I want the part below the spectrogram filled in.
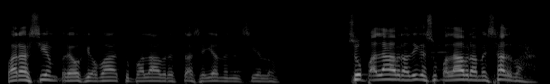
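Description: A male pastor preaching a fervent sermon, swinging from low murmurs to shouts, leading call-and-response and slipping into English phrases. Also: brisk, creaky. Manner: call-and-response, urging the congregation to repeat. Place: church service.

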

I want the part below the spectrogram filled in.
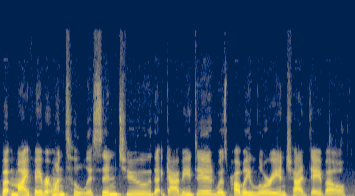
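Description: A woman's voice: on the high side, normal speed. A young woman guest from a true crime podcast, chatting casually and emphatically. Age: young adult. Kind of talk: casual chat.

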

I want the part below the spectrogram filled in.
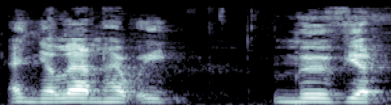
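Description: A Scottish man with a Fife accent gives his critique in casual conversation. His voice sits at an ordinary pitch, and his words come out mumbled through a barely open mouth. He is blunt and swears freely. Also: completely flat delivery, moderate pace, darkish tone. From Fife, Scotland. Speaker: music critic on a hip hop review show. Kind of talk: casual chat.

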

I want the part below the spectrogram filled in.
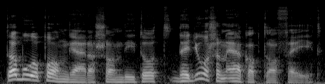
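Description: Man, storybook narrator, lively up-and-down pitch, expressive reading.

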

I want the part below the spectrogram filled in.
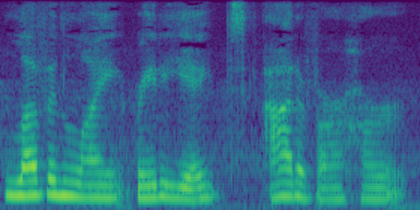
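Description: A woman guiding a meditation, speaking in a calm, soothing way with long pauses. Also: on the low side, slight background noise, poor audio. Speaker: meditation guide. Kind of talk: guided meditation narration.

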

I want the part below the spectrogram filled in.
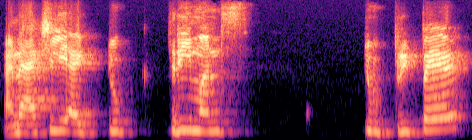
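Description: This online course creator, a middle-aged man from India who speaks Telugu natively and has an Indian English accent, is chatting as a guest in a relaxed interview. He talks a little slowly in a high, pushed, bright voice with fairly even intonation. The recording is lo-fi, and his speech wanders with many fillers and false starts.

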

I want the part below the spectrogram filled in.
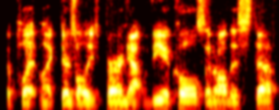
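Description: A man's voice: mid-range voice, steady tone, brisk, darkish tone. Rambling man hosting a podcast. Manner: rambling, full of "like" fillers and restarts. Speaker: podcast host. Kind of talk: casual podcast chat, telling a true story.

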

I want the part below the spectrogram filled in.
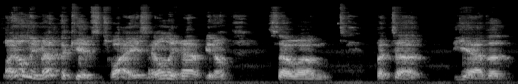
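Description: A man's voice: fairly low pitch, very animated, normal speed, bright, forceful tone, recorded from a distance, rough recording. A man, an author being interviewed, talking casually with many fillers and restarts.

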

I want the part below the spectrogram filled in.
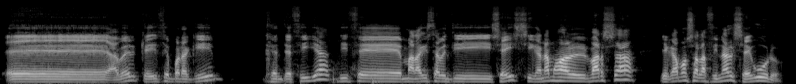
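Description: A man's voice: mid-range voice, moderate pace, sharp tone, dry recording, studio quality. A man hosting a casual sports talk show, joking and reading viewer comments aloud. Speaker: host.

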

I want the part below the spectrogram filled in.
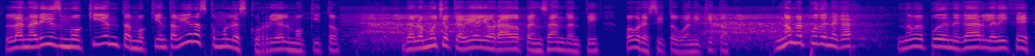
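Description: A man's voice: sits high, expressive, brisk, background noise. A male radio host joking and teasing in playful banter on a studio microphone, laughing often.

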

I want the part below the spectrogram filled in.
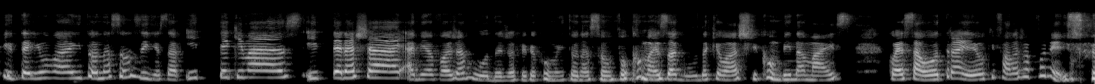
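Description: A woman's voice: a little high, a little fast. Laughing chatty woman on a podcast. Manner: laughs often, animated storytelling. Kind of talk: casual chat.

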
